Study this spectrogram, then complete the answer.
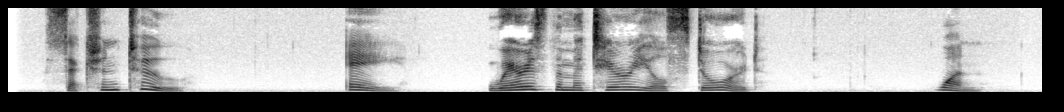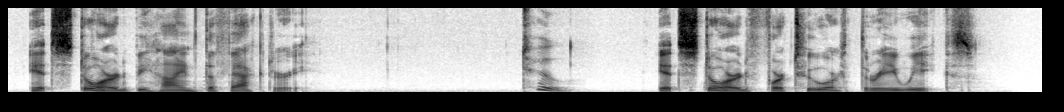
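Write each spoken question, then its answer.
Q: Where is the material stored?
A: 1: It's stored behind the factory.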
